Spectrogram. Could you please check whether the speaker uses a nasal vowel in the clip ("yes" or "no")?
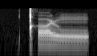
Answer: yes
